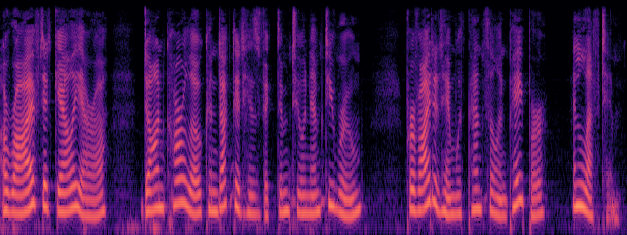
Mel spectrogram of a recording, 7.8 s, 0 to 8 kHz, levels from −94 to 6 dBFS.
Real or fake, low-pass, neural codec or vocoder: real; 7.2 kHz; none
